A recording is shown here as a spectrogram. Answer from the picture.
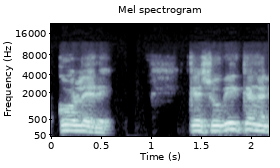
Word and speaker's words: cholerae: Cholerae se escribe y se pronuncia cólere, que se ubica en el intestino del paciente.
